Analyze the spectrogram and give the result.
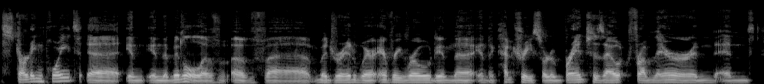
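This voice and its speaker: A man's voice: sits low, moderate pace, hardly any pauses, no echo, studio quality. A middle-aged man from Alberta, a podcast guest chatting casually about travel, with many restarts and fillers. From Alberta, Canada. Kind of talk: casual interview chat.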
